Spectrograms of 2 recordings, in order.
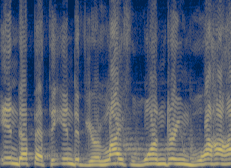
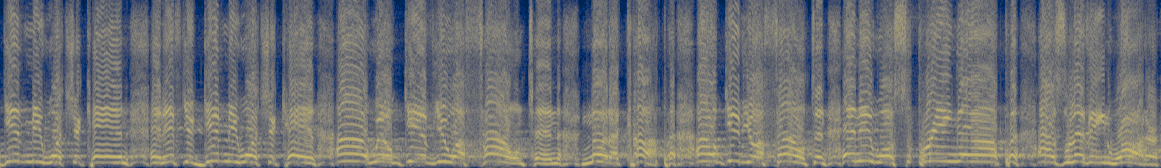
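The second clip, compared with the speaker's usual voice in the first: slow, high preaching that swells to a shout with a laugh; full-force preaching; 5 semitones higher, slower than usual. Acted. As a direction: preach it out and let it build to a cry. Preacher quoting Jesus, rising.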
